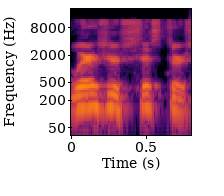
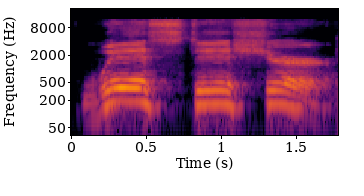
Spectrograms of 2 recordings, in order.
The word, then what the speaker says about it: Worcestershire: Most people can't pronounce that. Worcestershire. I know someone that says it's called "Where's your sister" sauce.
